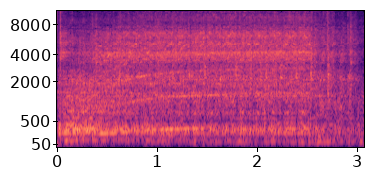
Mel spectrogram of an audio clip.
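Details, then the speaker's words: Yard Machines snowblower 8 hp Tecumseh, electric start, plug out, gears greased; starter whirs at high strained pitch, labouring and uneven; engine turning over stiff, cause unconfirmed. "yeah see you should have heard it it was definitely stiff"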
